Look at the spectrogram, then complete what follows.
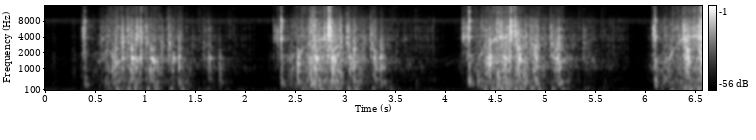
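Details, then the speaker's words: Troy-Bilt push mower with a bent blade and likely stale gas, given starting fluid: repeated pull-cord attempts produce weak chuffing with no catch; owner judges the engine shot, unconfirmed. "he's not even trying to start yeah that's a that's a that engine shot yeah we ain't going any further with this project"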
